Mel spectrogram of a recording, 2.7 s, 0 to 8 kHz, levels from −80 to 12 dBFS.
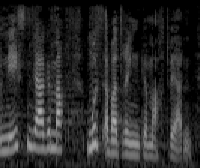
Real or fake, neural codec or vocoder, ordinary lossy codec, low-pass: real; none; none; 7.2 kHz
